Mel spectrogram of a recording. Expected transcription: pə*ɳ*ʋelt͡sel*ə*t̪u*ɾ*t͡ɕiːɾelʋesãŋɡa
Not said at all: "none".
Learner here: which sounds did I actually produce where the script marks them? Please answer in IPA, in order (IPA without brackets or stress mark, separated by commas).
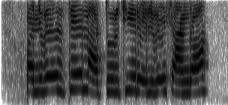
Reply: n, a, ɾ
